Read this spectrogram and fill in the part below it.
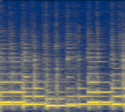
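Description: Electric guitar picked in a quick, steady repeating pattern of ringing notes that imitates a tempo-synced delay, played clean and alone at a moderate level.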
